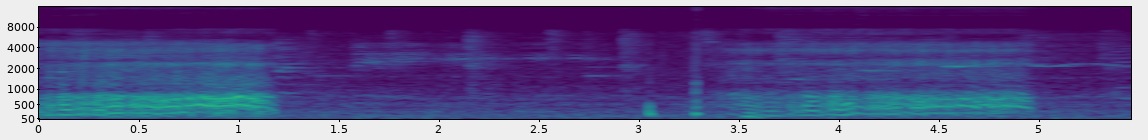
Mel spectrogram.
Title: Dad snoring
